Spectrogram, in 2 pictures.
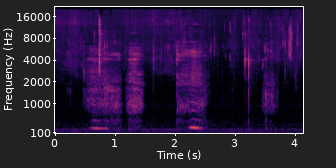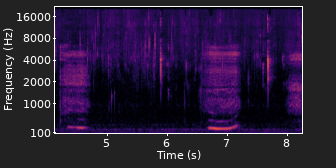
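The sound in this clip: Someone chews and tastes an unknown salty, slightly bitter food that smells of the ocean. Faint wet chewing and mouth sounds continue throughout, with a few louder bites standing out.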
